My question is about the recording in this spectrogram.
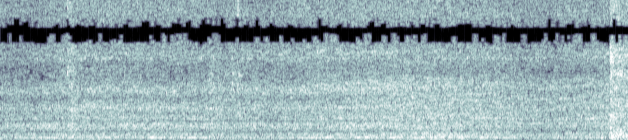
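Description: Heil Half/Pack Freedom front-loader garbage truck lifting a recycling container up over its cab: the engine and hydraulics running under load as a steady rumble with a held whining tone, the low rumble swelling about four seconds in.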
